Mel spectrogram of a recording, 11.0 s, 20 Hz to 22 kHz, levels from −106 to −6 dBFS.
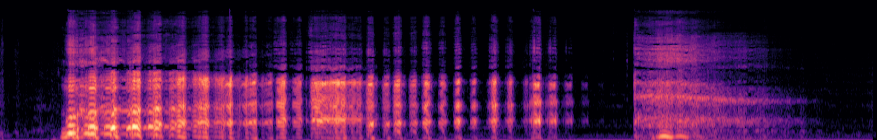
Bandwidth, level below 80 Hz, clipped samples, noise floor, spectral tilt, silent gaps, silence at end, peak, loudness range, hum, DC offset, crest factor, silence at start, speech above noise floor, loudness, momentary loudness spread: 8.2 kHz; -64 dBFS; under 0.1%; -83 dBFS; -6.5 dB/octave; none; 2.15 s; -2 dBFS; 18 LU; none; under 0.1%; 24 dB; 0.75 s; 63 dB; -25 LUFS; 20 LU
